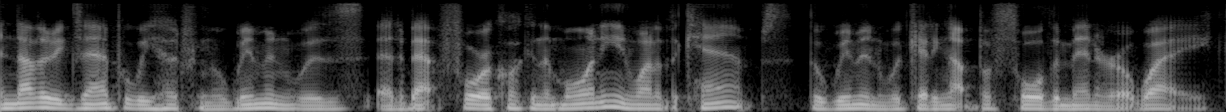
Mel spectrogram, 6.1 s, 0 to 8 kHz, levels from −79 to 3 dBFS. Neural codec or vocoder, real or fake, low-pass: codec, 16 kHz, about 1 kbps, DyCAST, with the encoder's durations; fake; 7.2 kHz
